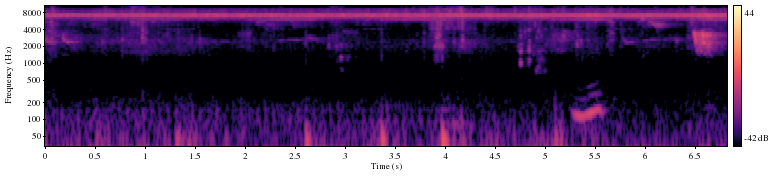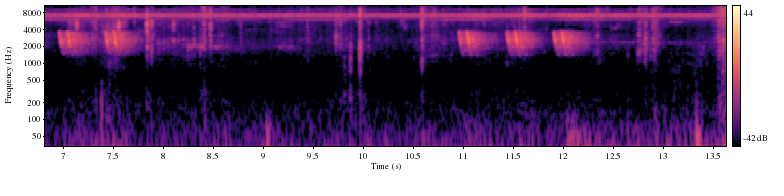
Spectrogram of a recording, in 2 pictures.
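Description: A bird calling in two short runs of three quick notes, about six and eleven seconds in, over a steady high insect drone.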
